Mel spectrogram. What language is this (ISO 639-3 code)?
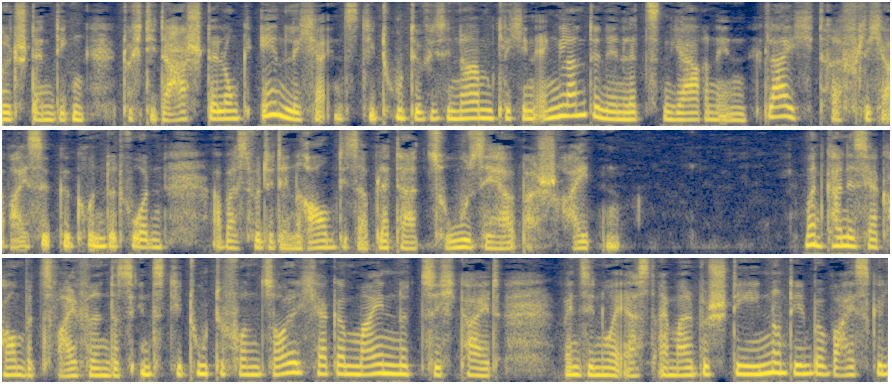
deu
